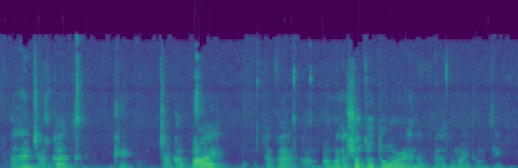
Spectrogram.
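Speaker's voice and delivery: low, hushed mock excuse; soft sneaky excuse. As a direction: slip away quietly with a soft, slow aside. Acted slipping away from God. (슬쩍 빠져나가듯 낮고 조용하게)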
